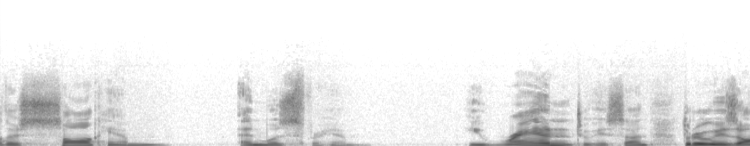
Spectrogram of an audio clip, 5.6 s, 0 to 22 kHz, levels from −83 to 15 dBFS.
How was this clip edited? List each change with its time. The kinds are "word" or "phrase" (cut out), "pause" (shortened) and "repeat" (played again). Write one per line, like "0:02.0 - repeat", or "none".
0:01.5 - pause
0:02.3 - phrase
